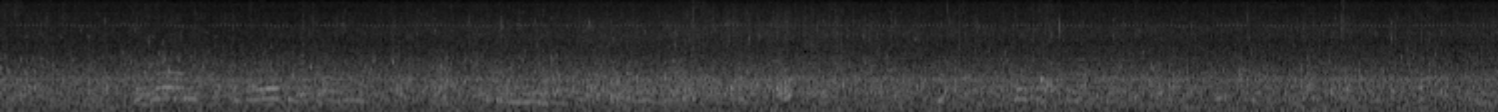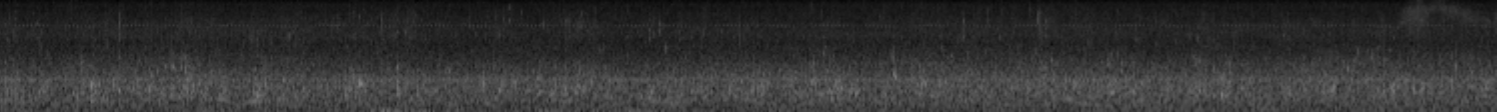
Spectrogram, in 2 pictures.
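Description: Faint lake water lapping and trickling, steady throughout, with many small splashy ticks.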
